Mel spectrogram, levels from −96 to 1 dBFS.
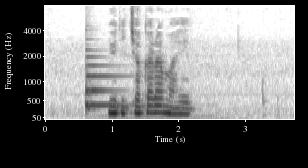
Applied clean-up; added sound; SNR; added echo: none; Plucked string instrument; 9 dB; none.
